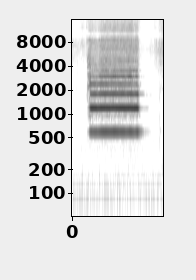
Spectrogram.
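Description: A single sustained flute note D, clear and steady, held for about a second against a quiet background with no talking.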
